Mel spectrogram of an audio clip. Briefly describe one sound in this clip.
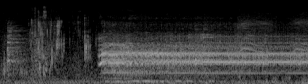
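A chainsaw roars loudly and steadily.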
